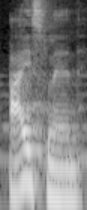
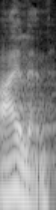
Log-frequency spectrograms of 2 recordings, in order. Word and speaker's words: island: It was my turn to read it in class, and I pronounced the word Iceland instead of island.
